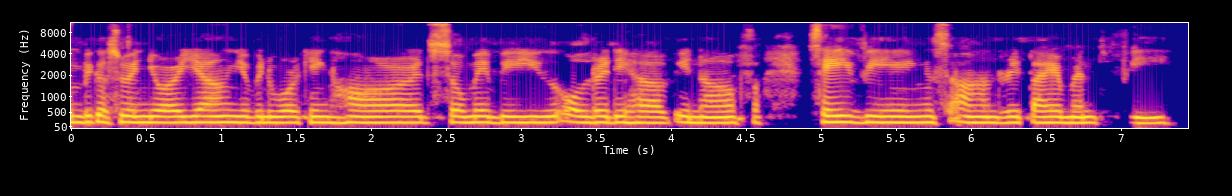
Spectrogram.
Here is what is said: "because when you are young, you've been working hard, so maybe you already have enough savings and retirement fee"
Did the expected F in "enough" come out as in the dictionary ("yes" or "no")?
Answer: yes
